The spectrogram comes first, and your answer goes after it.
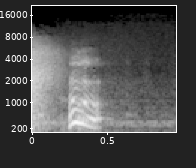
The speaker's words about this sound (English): Craig, I, I didn't mean to shoot you. It was an accident in the struggle for the gun.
